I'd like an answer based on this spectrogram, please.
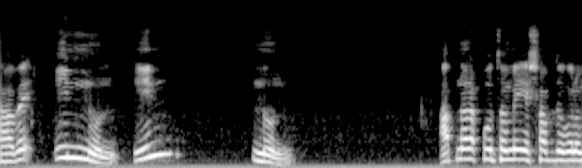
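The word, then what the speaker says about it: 있는: কুন নাদা আবার ইতনুন ইতনুন না হয়ে সঠিক উচ্চারণ হচ্ছে ইন্নুন কারণ এ ত ধ্বনির একটা বর্ণ পাইছি বর্ণ পাওয়ার পরে নিউন পাইছি।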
